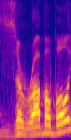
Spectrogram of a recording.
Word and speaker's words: Zerubbabel: I know that's hard to pronounce, but his name's Zerubbabel, you'll get that, and his business is about rebuilding the temple.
